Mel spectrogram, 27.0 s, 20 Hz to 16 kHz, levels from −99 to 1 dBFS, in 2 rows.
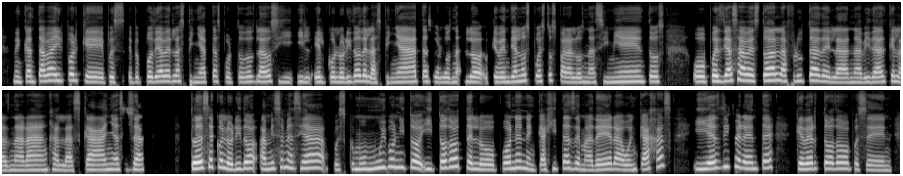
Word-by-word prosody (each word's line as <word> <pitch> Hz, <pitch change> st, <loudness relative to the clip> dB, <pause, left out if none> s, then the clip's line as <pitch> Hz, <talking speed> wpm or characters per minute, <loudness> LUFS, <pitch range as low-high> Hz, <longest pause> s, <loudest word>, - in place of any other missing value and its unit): Me 225 Hz, -, -5 dB
encantaba 235 Hz, +4 st, +1 dB
ir 260 Hz, -2 st, -2 dB
porque, 230 Hz, -7 st, 0 dB
pues, 210 Hz, -2 st, -3 dB
p 205 Hz, -, -6 dB, 0.2 s
podía 220 Hz, +1 st, +2 dB
ver 235 Hz, 0 st, 0 dB
las 240 Hz, -1 st, -3 dB
piñatas 205 Hz, +3 st, -6 dB
por 200 Hz, -2 st, -8 dB
todos 210 Hz, +3 st, -5 dB
lados, 225 Hz, +1 st, -1 dB
y 200 Hz, -2 st, -9 dB
y 220 Hz, +1 st, -5 dB
l -, -, -12 dB
el 210 Hz, -1 st, 0 dB
colorido 210 Hz, +3 st, 0 dB
de 245 Hz, -, +3 dB
las 190 Hz, -4 st, -2 dB
piñatas, 210 Hz, +3 st, -2 dB
o, 210 Hz, -, -3 dB
los 200 Hz, 0 st, -3 dB
na 205 Hz, 0 st, -5 dB
lo 215 Hz, -2 st, +1 dB
que 215 Hz, -, -2 dB
vendían 210 Hz, +2 st, 0 dB
los 260 Hz, +2 st, -1 dB
puestos 245 Hz, +3 st, -5 dB
para 205 Hz, -3 st, -2 dB
los 195 Hz, 0 st, -4 dB
nacimientos, 220 Hz, +3 st, -3 dB, 0.4 s
o, 225 Hz, 0 st, +3 dB
pues, 235 Hz, +2 st, +5 dB
ya 255 Hz, +1 st, +6 dB
sabes, 265 Hz, -4 st, +3 dB
toda 270 Hz, +1 st, +7 dB
la 255 Hz, -3 st, +2 dB
fruta 250 Hz, +2 st, 0 dB
de 230 Hz, -3 st, -1 dB
la 195 Hz, -1 st, 0 dB
Navidad, 205 Hz, +2 st, -2 dB
que 235 Hz, -, -3 dB
las 195 Hz, -3 st, -2 dB
naranjas, 210 Hz, +2 st, -2 dB
las 195 Hz, -2 st, -5 dB
cañas, 220 Hz, +1 st, -1 dB
o 210 Hz, -, -16 dB
sea 220 Hz, 0 st, +1 dB, 0.7 s
todo 260 Hz, +1 st, +11 dB
ese 330 Hz, +4 st, +1 dB
colorido 270 Hz, -2 st, +3 dB
a 240 Hz, -2 st, +1 dB
mí 260 Hz, +3 st, 0 dB
se 325 Hz, +4 st, -6 dB
me 315 Hz, -, +1 dB
hacía, 280 Hz, 0 st, 0 dB
pues, 220 Hz, -1 st, -8 dB
como 240 Hz, +1 st, -1 dB
muy 280 Hz, +6 st, +3 dB
bonito 315 Hz, -4 st, +2 dB
y 250 Hz, -3 st, -1 dB
todo 315 Hz, +8 st, +4 dB
te 290 Hz, -8 st, +1 dB
lo 220 Hz, -3 st, 0 dB
ponen 275 Hz, +3 st, +2 dB
en 225 Hz, -5 st, -3 dB
cajitas 255 Hz, +6 st, -2 dB
de 255 Hz, -1 st, 0 dB
madera, 220 Hz, +2 st, 0 dB
o, 210 Hz, 0 st, -2 dB
en 235 Hz, -, -3 dB
cajas 330 Hz, -, -2 dB, 0.3 s
y 250 Hz, 0 st, +1 dB
es 280 Hz, +3 st, +3 dB
diferente 300 Hz, -4 st, 0 dB, 0.3 s
que 250 Hz, -2 st, +4 dB
ver 250 Hz, +2 st, +3 dB
todo, 260 Hz, -1 st, +1 dB
pues, 235 Hz, -3 st, -8 dB
en 200 Hz, -2 st, -6 dB
230 Hz, 180 wpm, -22 LUFS, 210-260 Hz, 0.7 s, todo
